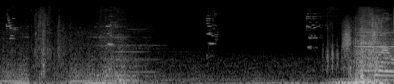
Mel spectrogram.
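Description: A magical whoosh bursts out and fades.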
